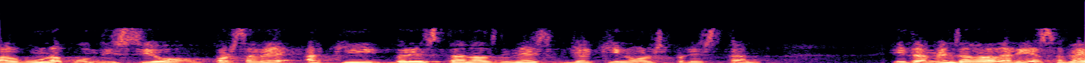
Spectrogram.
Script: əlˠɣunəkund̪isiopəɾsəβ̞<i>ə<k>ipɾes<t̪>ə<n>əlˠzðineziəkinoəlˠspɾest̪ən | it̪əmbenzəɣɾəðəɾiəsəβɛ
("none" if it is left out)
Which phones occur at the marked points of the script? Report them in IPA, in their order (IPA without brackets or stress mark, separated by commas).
ɛ, k, t̪, n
